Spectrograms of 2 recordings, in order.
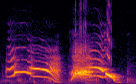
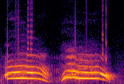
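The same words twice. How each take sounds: First: It is an unconvincing female voice impression. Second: It is a convincing female voice impression.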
